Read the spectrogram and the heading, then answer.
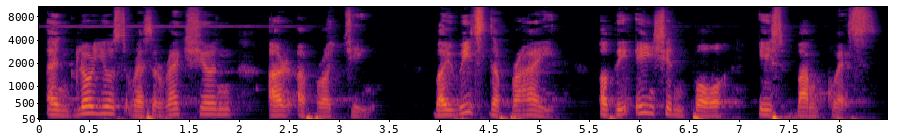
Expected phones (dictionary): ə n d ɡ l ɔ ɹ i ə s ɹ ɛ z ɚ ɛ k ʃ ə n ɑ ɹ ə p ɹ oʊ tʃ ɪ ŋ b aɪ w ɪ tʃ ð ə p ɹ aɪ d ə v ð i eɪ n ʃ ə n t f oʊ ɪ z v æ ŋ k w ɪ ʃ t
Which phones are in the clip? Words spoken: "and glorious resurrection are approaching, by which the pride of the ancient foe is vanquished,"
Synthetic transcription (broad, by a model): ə n ɡ l ɔ ɹ i ə s ɹ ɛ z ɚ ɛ k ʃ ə n ɑ ɹ ə p ɹ oʊ tʃ ɪ ŋ b aɪ w ɪ tʃ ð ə p ɹ aɪ d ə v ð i eɪ n ʃ ə n t p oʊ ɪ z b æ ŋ k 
